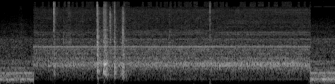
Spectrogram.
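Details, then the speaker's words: Vulcan MigMax 215 MIG welder, solid .025 wire, 18-gauge corner weld at setting C5: steady harsh, fizzy crackling hiss, good penetration but ran too hot, so turned down to about 3–3.5; heat set too high. "there's the back side really good penetration that just seemed really hot so i've turned it down to about three three and a half where it says 18 gauge"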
